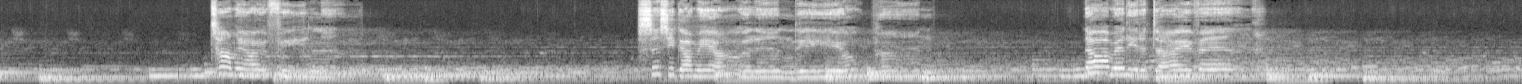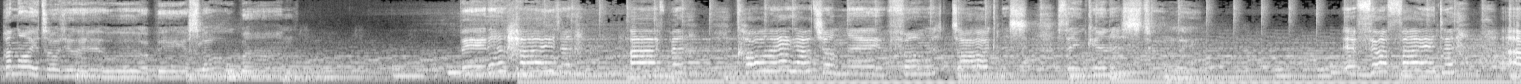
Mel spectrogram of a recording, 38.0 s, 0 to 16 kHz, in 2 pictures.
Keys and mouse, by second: 0.3 middle click, 3.9 middle click, 5.1 shift+z, 5.5 middle click, 6.9 /, 7.4 middle click, 8.2 KP_1, 8.8 3, 9.3 click, 9.5-11.0 drag, 11.4 shift+middle click, 12.0 ctrl+middle click, 12.3 shift+middle click, 12.6 ctrl+middle click, 12.9 middle click, 14.0 ctrl+middle click, 14.8-16.9 ctrl+KP_Add, 17.5 middle click, 18.3 shift+z, 18.8 shift+z, 20.0 click, 20.9 /, 21.4 Tab, 21.6 middle click, 22.6-23.3 middle drag, 23.5 shift+middle drag, 25.1 ctrl+middle click, 25.6 middle click, 26.3 middle click, 27.8 ctrl+middle drag, 28.1 shift+middle drag, 28.5 ctrl+middle click, 28.9 shift+a, 34.9 middle click, 35.5 r, 35.7 x, 37.6 9.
